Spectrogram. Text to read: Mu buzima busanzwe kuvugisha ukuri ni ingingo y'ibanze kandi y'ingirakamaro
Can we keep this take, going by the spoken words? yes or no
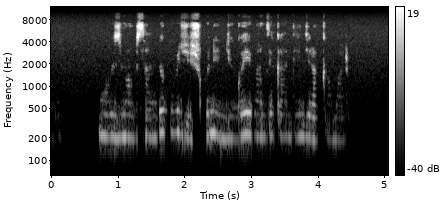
yes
